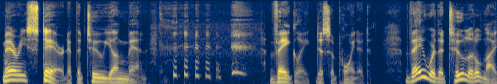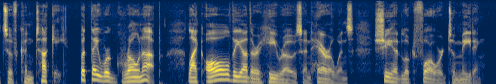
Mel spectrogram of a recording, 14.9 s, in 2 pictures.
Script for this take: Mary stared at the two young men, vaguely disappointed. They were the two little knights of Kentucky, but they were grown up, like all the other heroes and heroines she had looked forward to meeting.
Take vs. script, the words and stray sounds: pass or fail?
fail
